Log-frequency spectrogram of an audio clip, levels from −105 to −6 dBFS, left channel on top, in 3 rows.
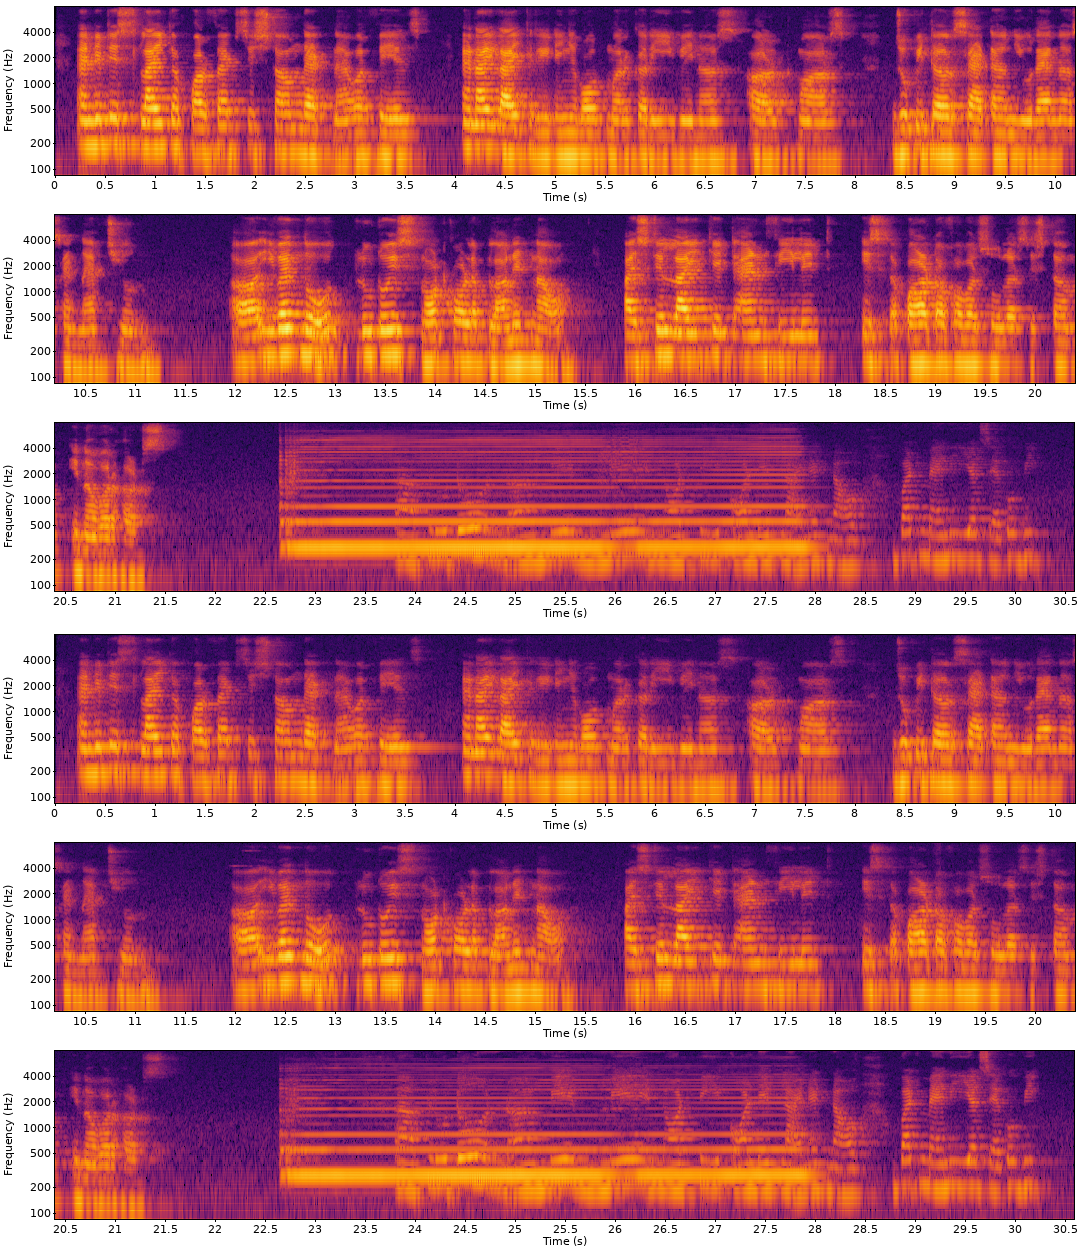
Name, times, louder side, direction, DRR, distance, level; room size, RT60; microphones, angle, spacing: voice 1, 0.2-3.6 4.1-7.9 8.4-11.3 12.0-15.4 15.9-17.9 18.3-21.5, left 5 dB, 75° left, 0.6 m, -25 dB
Bowed string instrument, 22.6-28.1, equal, 35° left, 1.6 m, -28 dB
voice 2, 23.5-30.2, right 3 dB, 50° right, 1.0 m, -37 dB
26.0 x 18.0 x 7.1 m
head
